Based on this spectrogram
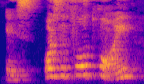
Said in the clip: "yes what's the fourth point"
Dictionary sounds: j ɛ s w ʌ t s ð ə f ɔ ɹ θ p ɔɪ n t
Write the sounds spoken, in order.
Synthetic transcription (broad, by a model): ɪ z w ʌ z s ð ə f ɔ ɹ θ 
